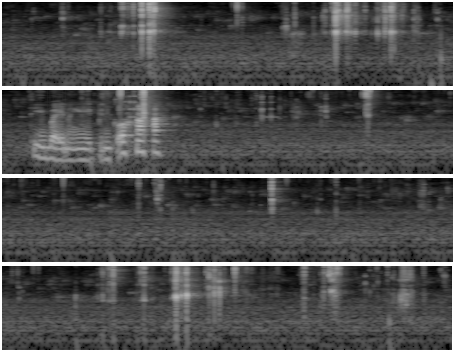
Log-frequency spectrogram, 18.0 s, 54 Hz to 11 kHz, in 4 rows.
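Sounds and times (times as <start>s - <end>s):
crunching and chewing: 1.0s - 1.7s, 2.4s - 4.5s, 13.2s - 18.0s.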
